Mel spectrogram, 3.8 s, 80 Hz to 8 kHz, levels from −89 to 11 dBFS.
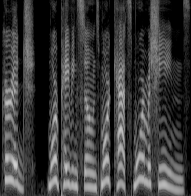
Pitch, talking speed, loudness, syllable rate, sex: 250 Hz, 125 wpm, -19 LUFS, 3.9 syllables/s, female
